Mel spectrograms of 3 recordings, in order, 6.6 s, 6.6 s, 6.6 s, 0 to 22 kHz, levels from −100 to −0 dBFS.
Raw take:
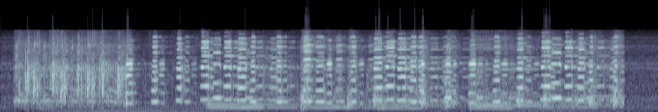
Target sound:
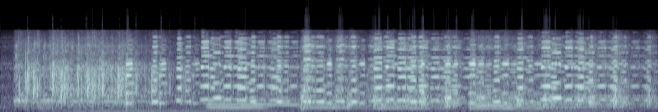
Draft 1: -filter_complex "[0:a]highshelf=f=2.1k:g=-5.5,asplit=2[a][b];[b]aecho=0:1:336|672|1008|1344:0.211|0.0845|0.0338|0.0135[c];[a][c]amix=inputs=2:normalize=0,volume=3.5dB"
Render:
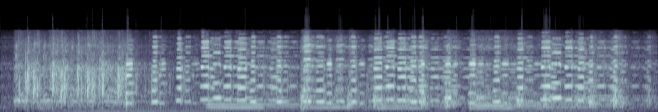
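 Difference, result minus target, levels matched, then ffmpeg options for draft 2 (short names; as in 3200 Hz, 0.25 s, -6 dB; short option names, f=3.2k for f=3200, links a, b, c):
echo-to-direct -7 dB
-filter_complex "[0:a]highshelf=f=2.1k:g=-5.5,asplit=2[a][b];[b]aecho=0:1:336|672|1008|1344|1680:0.473|0.189|0.0757|0.0303|0.0121[c];[a][c]amix=inputs=2:normalize=0,volume=3.5dB"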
